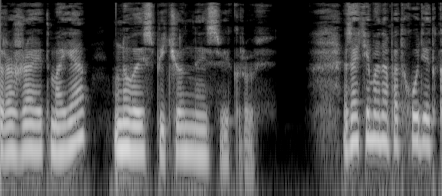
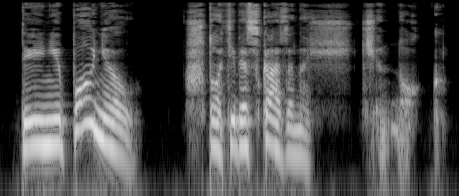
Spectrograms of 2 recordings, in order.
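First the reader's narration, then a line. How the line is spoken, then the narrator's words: Menacing bark. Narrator (Russian): грозно рявкает его отец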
